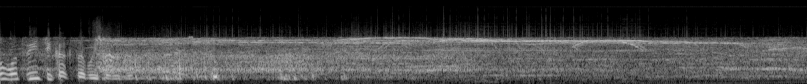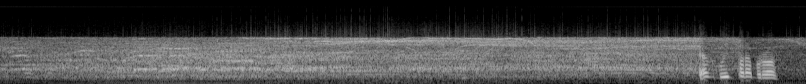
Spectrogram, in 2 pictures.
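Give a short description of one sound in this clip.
A large crowd roars in an echoing arena.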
